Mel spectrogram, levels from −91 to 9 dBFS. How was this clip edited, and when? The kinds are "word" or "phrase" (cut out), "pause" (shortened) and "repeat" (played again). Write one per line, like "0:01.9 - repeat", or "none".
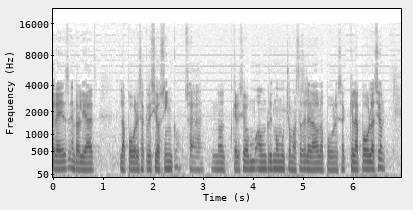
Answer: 0:03.5 - pause
0:05.9 - word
